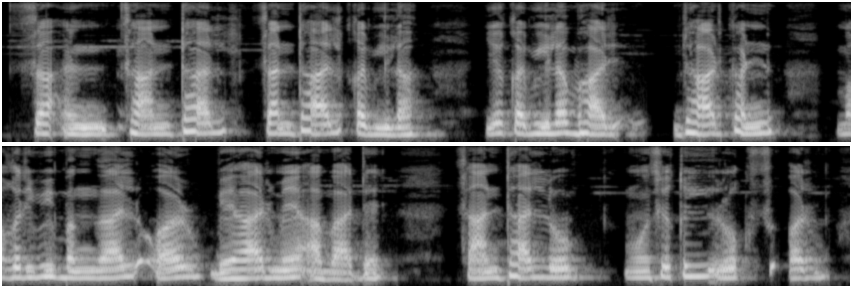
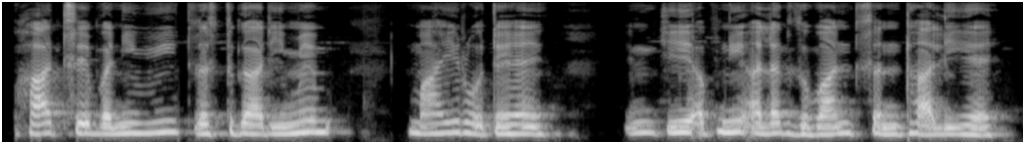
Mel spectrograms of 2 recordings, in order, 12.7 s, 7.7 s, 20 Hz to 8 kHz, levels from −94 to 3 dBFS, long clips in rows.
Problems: constant background noise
